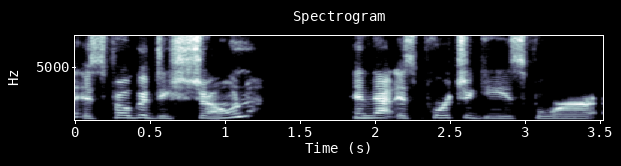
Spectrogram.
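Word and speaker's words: Fogo de Chão: the organization yes absolutely so the the correct pronunciation I know everybody likes to say Fogo de Chao and sometimes when I return phone calls like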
